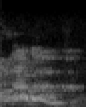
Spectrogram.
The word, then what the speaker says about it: Araujo: It's pronounced Araujo. Araujo.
